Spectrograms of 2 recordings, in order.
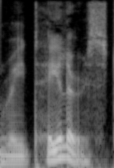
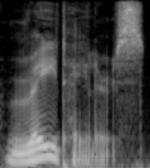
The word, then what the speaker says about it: retailers: 那注意 retailers 这个单词在读的时候呢，要把重音给它放对，它是在第一个音节上重读。好吗？不能读成 retailers, 这不对哈。 retailers 没提这三个线上零售商的名字，说明呢最重要的事儿呢不在这儿，而是在后边，对吧？我们看这个动宾搭配 have dropped a fast fashion brand Boohoo, 说他们呢下架了快时尚品牌 Boohoo。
